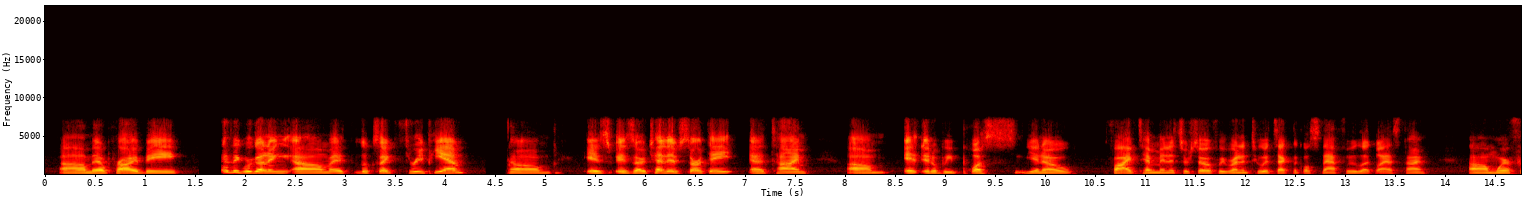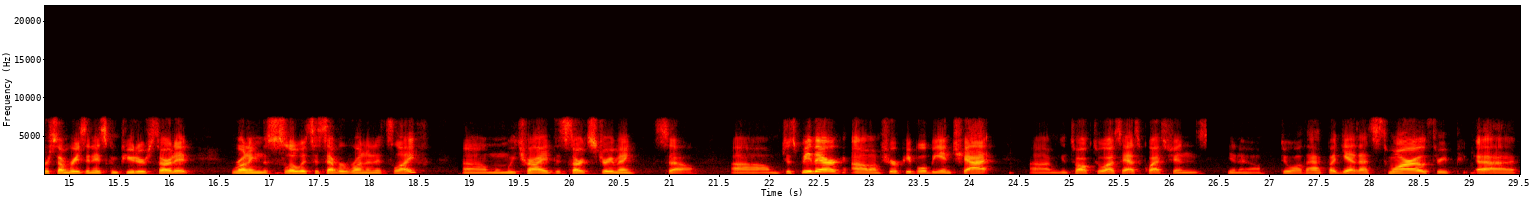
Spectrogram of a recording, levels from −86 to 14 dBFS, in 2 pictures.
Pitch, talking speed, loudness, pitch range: 140 Hz, 210 wpm, -24 LUFS, 130-155 Hz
